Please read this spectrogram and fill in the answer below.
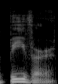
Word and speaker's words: Belvoir: I was thrown when I learned that the Brits pronounce Belvoir is beaver.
